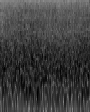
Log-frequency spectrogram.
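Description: A rushing mountain stream on Afognak Island, Alaska, swollen with runoff, roars in a continuous broadband wash with no talk.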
